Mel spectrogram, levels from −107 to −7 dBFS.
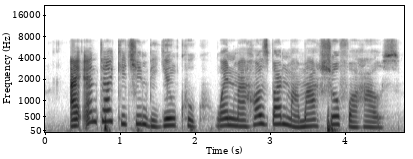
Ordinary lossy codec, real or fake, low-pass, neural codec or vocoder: none; real; 7.2 kHz; none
